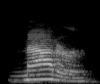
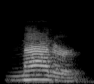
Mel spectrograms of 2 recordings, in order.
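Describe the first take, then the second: The two takes are said the same way.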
